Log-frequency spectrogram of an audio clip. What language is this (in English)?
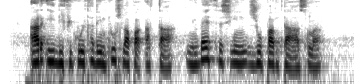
Sardinian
